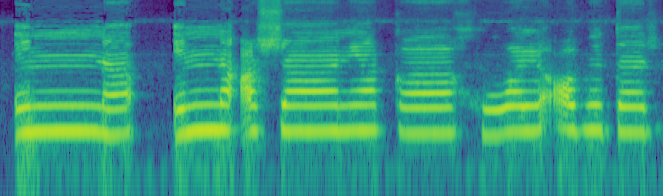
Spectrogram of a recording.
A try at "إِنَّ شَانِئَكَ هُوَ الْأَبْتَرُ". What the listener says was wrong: Okay, just practice this one more time because just need to apply the rule of ghunna and also simple fatha, so we're not elongating more than this fatha. Okay, just remember over here, don't stretch it more than 1 second. It's a simple fatha.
